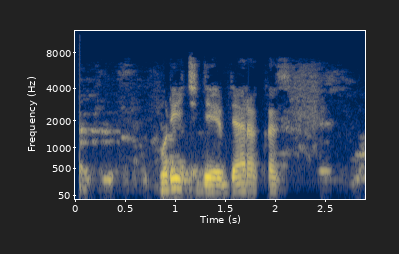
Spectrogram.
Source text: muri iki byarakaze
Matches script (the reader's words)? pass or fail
fail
